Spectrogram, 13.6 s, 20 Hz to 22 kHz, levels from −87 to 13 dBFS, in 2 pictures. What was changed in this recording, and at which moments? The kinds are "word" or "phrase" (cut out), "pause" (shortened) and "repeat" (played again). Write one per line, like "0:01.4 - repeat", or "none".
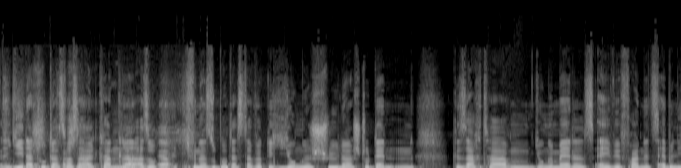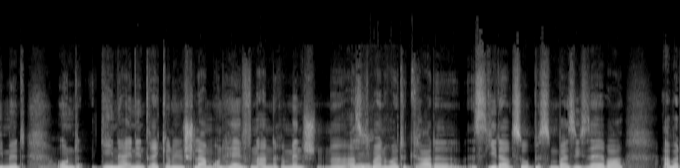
0:02.3 - word
0:06.6 - word
0:11.9 - word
